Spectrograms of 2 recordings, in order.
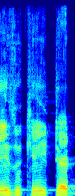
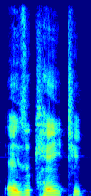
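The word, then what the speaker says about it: educated: সম্পাদক এজুকেট এজুখে স্বীকৃত করা এজুখেই যদি আমরা এজুকেইড বলি ট্যাড না ভার্বের শেষে যদি ইড যুক্ত হয় এবং ভার্বের শেষ সাউন্ডটা যদি ট বা ড হয় তখন রসয়কারের মত সাউন্ডটা হবে এজন্য উচ্চারণ হবে এজুকেটেড অর্থ হল শিক্ষিত এজুকেশন শিক্ষা যদি আমরা এডুকেশন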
